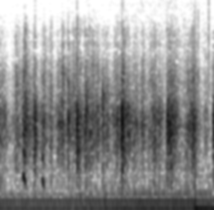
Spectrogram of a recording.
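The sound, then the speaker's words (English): A church audience applauds, a dense, steady patter of many hands clapping for about three seconds at moderate loudness, with a low electrical hum underneath and no one speaking. “I wasn't expecting an applause.”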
